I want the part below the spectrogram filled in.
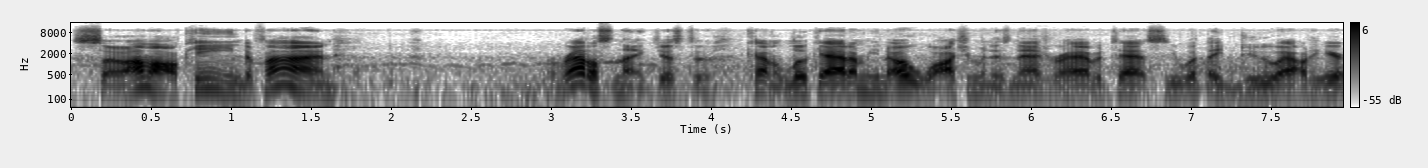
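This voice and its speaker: Using a medium pitch with ordinary pitch variation, a man with a Southern US accent speaks at a moderate pace, his loudness swinging widely. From Louisiana. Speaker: motovlogger. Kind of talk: casual vlog monologue while riding. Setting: outdoors on a motorcycle. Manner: rambling, conversational.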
